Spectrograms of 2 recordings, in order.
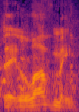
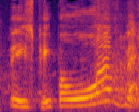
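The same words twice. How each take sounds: First: Said in the usual way. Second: Delighted. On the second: Acted. Preacher basking in applause.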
